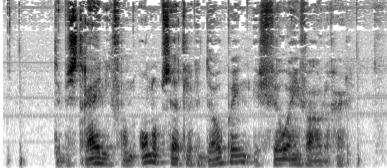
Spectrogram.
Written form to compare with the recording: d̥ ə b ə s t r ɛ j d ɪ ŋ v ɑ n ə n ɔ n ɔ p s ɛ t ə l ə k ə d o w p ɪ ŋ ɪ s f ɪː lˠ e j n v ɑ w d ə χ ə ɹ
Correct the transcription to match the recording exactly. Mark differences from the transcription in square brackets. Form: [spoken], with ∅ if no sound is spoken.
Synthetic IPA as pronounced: d̥ ə b ə s t r ɛ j d ɪ ŋ v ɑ n ə n ɔ n ɔ p s ɛ t ə l ə k ə d o w p ɪ ŋ ɪ s f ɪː lˠ e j n v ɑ w d ə χ ə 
